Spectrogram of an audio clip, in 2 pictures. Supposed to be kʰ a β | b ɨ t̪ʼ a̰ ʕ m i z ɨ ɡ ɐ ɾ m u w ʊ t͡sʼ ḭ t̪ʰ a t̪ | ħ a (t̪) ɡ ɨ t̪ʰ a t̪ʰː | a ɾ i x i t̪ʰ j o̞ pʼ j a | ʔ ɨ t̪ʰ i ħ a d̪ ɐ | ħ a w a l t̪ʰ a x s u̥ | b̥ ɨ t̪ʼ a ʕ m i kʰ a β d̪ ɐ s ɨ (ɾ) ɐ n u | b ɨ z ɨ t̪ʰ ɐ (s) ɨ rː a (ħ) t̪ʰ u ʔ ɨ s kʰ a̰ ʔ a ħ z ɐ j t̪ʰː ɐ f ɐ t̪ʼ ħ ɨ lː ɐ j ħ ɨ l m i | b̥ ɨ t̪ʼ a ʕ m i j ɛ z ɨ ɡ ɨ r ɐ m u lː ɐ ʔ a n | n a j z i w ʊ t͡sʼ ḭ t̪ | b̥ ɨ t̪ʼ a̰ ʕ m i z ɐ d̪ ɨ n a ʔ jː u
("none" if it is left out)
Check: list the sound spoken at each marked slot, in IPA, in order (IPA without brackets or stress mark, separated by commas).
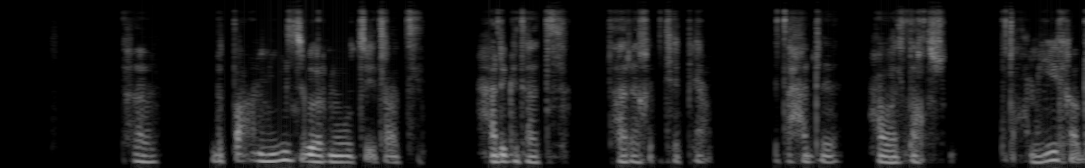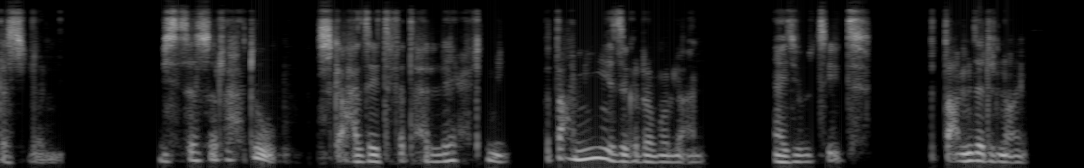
d̪, l, s, ħ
